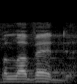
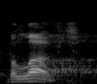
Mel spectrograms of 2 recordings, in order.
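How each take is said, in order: First: The word is said the old formal way. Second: The word is said the everyday modern way.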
